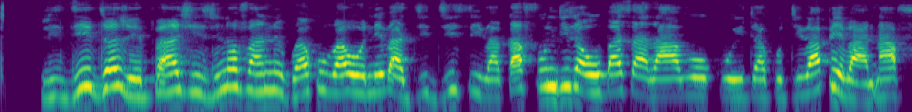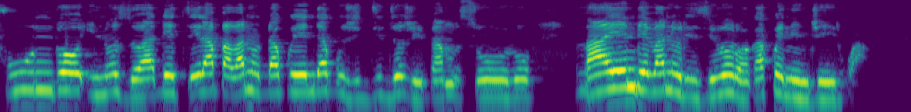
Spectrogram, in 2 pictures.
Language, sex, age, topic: Ndau, female, 36-49, education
